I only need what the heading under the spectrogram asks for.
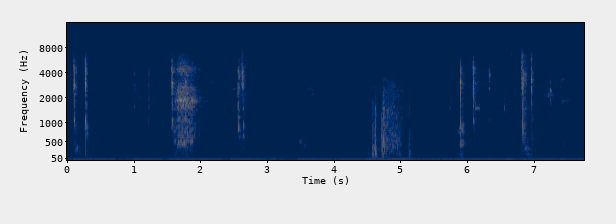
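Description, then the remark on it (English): Irregular bursts of crisp keyboard typing, with clusters of sharp key clicks separated by short pauses and a couple of heavier, longer presses like a spacebar or enter key. “Did you just do the same thing with your keyboard this time again?”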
